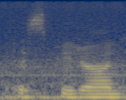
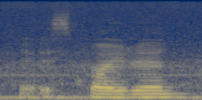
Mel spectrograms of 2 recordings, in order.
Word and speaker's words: spiral: تنظیمات اصلی خود استراتژی این گزینه اینجا به دردم میخوره اسپیرال یا تلفظ درستش اسپایرل این حرکت‌های دورانی داره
